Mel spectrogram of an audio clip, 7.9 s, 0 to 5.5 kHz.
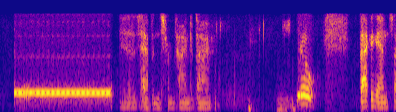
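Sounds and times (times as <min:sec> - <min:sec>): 
telephone dial tone after dropped call: 0:00.3 - 0:02.2
speech: 0:02.8 - 0:04.5, 0:05.9 - 0:06.4, 0:07.2 - 0:07.9.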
